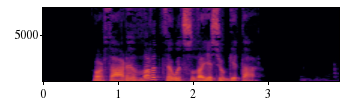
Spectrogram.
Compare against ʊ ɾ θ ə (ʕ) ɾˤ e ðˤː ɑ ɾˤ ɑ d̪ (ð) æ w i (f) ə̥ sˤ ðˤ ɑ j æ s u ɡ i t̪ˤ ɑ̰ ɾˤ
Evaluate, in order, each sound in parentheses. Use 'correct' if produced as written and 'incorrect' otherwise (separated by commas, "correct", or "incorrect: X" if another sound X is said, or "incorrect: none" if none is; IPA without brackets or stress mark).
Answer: correct, incorrect: θ, incorrect: θ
